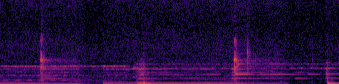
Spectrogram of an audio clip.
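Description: A vinyl record playing on a turntable: a passage of music with held bass notes and sharply plucked higher notes, with a short dip in level about a second in and again near the end.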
